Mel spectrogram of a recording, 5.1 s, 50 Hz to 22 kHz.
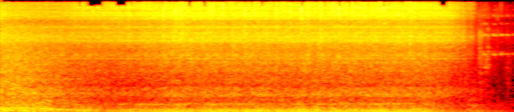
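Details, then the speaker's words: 1969 Pontiac Firebird V8 with fuel starvation: no fuel reaching front carburetor bowl even with tank cap off, fuel pump possibly bad; revs and holds briefly then fades and dies within seconds, stalling. "There's still no fuel to the front bowl right now, even with the cap off."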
